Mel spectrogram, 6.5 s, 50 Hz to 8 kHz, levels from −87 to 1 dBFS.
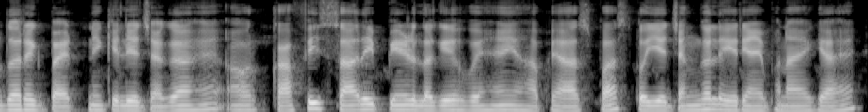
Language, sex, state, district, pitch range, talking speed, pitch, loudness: Hindi, male, West Bengal, Alipurduar, 115-130 Hz, 230 wpm, 120 Hz, -17 LUFS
